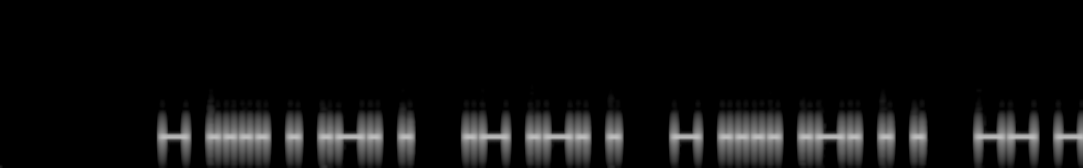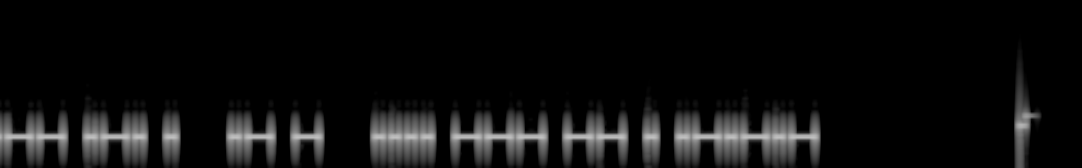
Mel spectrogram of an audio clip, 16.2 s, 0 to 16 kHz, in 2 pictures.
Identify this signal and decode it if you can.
Morse code, heard as a keyed tone, about 21 wpm, 700 Hz. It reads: THERE ARE THREE MORE AT HOME.
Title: Sentences from Top 1000 Words - Review Part 1 - 20wpm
